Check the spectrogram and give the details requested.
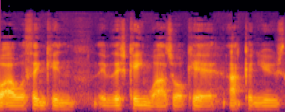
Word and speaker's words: quinoa: almonds uh some quinoa it's spelt quinoa i used to know it as quinoa but apparently it's quinoa some dried cranberries and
